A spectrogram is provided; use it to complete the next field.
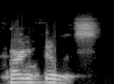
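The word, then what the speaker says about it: Cartaphilus: Carter Phyllis.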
